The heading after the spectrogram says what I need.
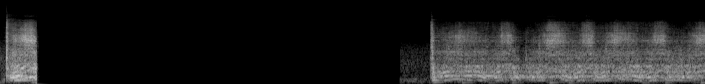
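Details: Forgotten Chevy inline six (230 or 250, uncertain) with rusted cylinders, after freeing a stuck valve with a pry bar: after a pause it catches and runs lumpy with irregular firing, rough running, cause unconfirmed.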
